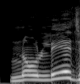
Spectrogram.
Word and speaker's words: knowledge: नॉलेज पढ़ेंगे, नॉलेज।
